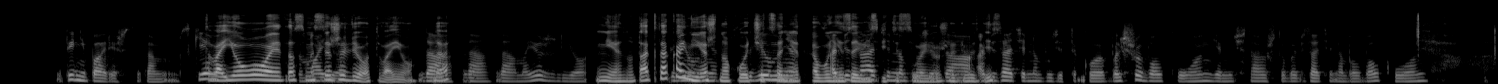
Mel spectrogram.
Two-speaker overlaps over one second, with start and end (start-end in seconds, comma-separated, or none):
6.7-10.0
